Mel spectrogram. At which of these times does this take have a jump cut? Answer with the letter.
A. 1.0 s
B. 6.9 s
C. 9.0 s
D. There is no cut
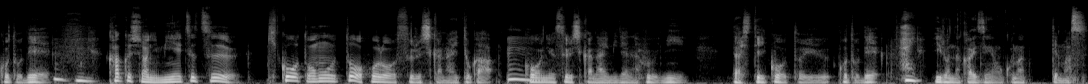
D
